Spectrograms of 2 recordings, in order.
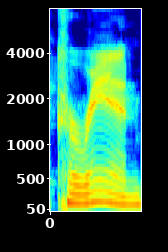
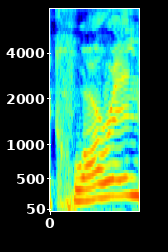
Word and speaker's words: Quran: Sorry about the Quran part there. Anybody who, what did I call it? The Quarren? The Quarren. Look, it does, phonetically spelled, it does look like Quarren.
